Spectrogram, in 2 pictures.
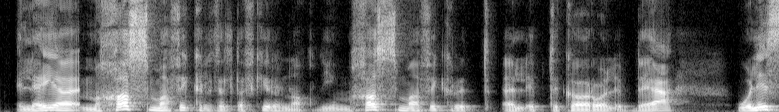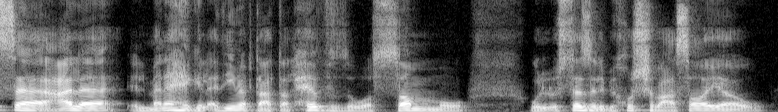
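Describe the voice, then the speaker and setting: A man speaks in a normal speaking voice at a medium pitch and a moderate pace, with lively intonation. The recording is very clean, with a silent background. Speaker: podcast host. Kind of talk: interview.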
